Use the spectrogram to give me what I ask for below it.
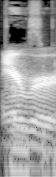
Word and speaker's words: Eero: The Eero, not really sure how it's pronounced, wireless routers that are supposed error.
